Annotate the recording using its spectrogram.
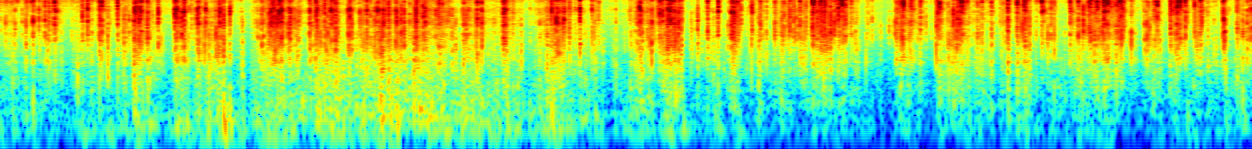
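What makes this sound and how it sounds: A thin light-brown paper sheet is held in both hands while the fingertips pinch, bend and crinkle it. A dense, continuous run of bright, crackly rustling carries on throughout, with brief softer dips between bursts of crinkling.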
